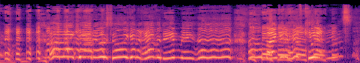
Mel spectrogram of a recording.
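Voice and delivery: very high, loud wail through laughter; hammed-up falsetto panic, half laughing; mock hysterics. Podcaster mocks Tanya's worry over the cat man, mock hysterics.

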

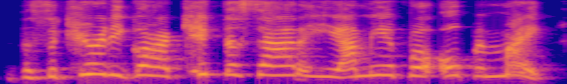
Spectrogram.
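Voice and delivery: high-pitched, aggrieved retelling; indignant complaint. Retold or imitated. Complaining to a stranger about the guard, indignant. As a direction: plead your case, a bit put out.

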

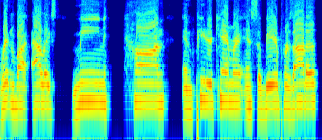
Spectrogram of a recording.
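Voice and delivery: normal talking voice

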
